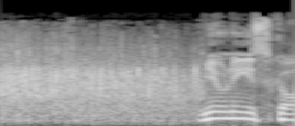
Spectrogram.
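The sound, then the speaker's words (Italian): A burst of applause plays as a sound effect, a loud hiss of many claps, then cuts off as a person starts talking. “E qui ci vorrebbe, se ce l'hai, un applauso.”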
